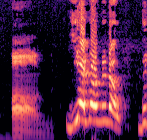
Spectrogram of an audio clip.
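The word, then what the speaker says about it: Aang: tell me your name it's aung are you sure it's on not although i think i think i read somewhere that actually in um chinese or tibetan or nepalese or something it is pronounced on yeah no no no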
